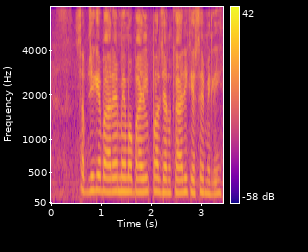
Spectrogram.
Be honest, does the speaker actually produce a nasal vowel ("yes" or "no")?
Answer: yes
